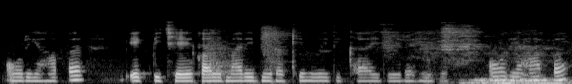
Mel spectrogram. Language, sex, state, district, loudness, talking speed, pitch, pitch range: Hindi, female, Chhattisgarh, Sukma, -20 LUFS, 180 wpm, 165 Hz, 160-180 Hz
